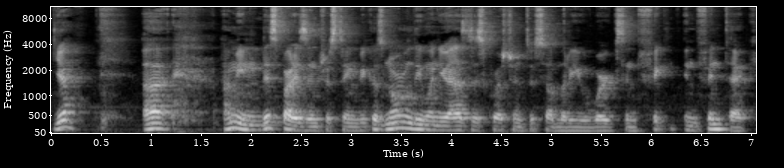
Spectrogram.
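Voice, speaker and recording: A man talks at a fairly quick pace, his loudness rising and falling sharply. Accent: Quebec. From Quebec, Montreal. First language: French. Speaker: crypto startup co-founder. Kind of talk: podcast interview.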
